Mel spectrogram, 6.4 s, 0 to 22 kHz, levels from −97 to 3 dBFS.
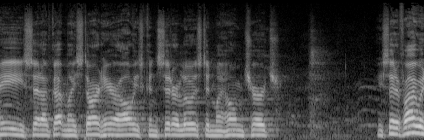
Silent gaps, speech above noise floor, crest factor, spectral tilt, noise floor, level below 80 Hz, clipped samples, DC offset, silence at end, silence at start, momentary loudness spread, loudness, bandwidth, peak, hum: none; 32 dB; 16 dB; -6.5 dB/octave; -55 dBFS; -60 dBFS; under 0.1%; under 0.1%; 0 s; 0 s; 6 LU; -25 LUFS; 16.5 kHz; -8 dBFS; none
